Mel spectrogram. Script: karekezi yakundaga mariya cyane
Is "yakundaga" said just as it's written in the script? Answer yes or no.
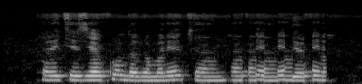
yes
